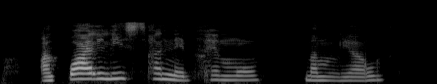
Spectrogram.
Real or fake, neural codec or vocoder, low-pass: fake; codec, 16 kHz in and 24 kHz out, 0.8 kbps, FocalCodec, streaming, 65536 codes; 7.2 kHz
